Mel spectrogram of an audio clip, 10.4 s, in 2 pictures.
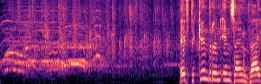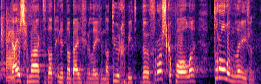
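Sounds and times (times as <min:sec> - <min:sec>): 
audience applause: 0:00.0 - 0:04.0
speech: 0:03.6 - 0:10.4.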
